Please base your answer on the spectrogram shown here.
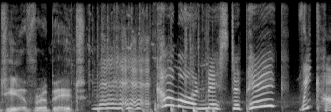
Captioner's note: bleating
